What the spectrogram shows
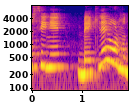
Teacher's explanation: ünlülerim buradaki haliyle genişti şu anda daraldı gibi düşünebilirsiniz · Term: daralma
